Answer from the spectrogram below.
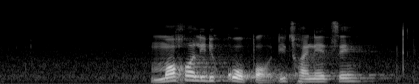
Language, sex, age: Tswana, male, 31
